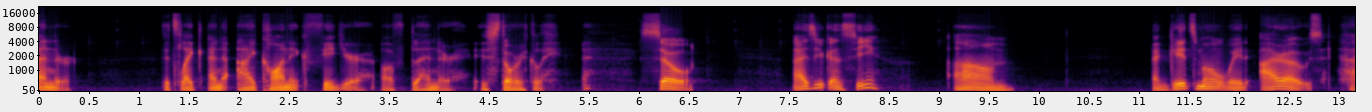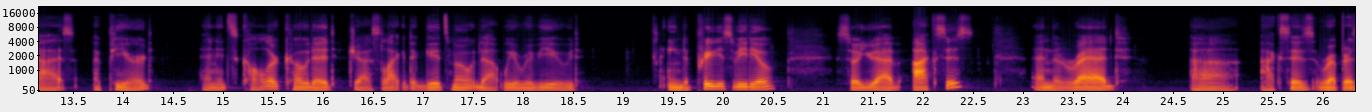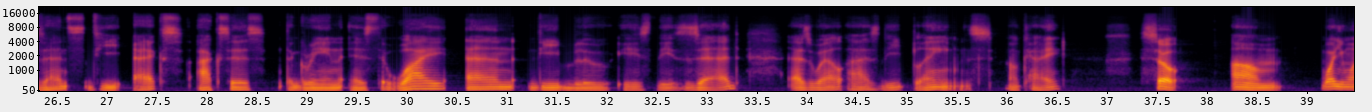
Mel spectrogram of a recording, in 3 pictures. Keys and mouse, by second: 0.5 shift+middle drag, 1.0 middle click, 3.8 shift+drag, 5.7 shift+click, 5.8 shift+middle drag, 5.9 shift+click, 6.7 click, 6.7 middle click, 6.8 middle click, 7.2 shift+middle drag, 7.6-8.4 middle drag, 8.6-9.0 shift+middle drag, 37.6-38.1 middle drag.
